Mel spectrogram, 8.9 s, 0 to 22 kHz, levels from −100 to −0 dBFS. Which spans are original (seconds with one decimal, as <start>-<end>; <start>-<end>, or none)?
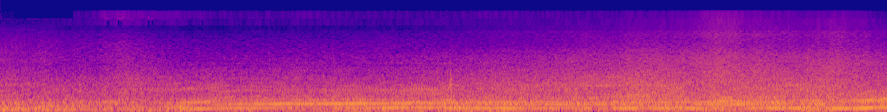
0.0-5.7; 6.4-8.9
